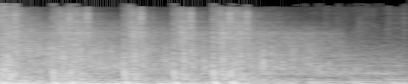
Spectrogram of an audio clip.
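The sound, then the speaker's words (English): A rapid burst of loud gunshots as Clyde fires during a prison breakout in fog, about eight sharp cracks in quick, steady succession, each with a booming low thump, tapering off into a rumbling echo. No voices. “Clyde fires again.”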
